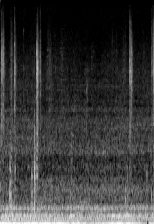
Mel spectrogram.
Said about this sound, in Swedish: Oj, det är motorcykel.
